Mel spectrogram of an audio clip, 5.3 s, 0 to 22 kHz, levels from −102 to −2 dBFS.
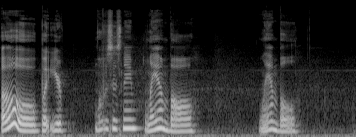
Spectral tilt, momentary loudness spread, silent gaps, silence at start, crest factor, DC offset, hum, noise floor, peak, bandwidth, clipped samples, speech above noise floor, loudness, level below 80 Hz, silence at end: -7 dB/octave; 14 LU; none; 0 s; 18 dB; under 0.1%; none; -55 dBFS; -12 dBFS; 12.5 kHz; under 0.1%; 25 dB; -29 LUFS; -54 dBFS; 0.1 s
